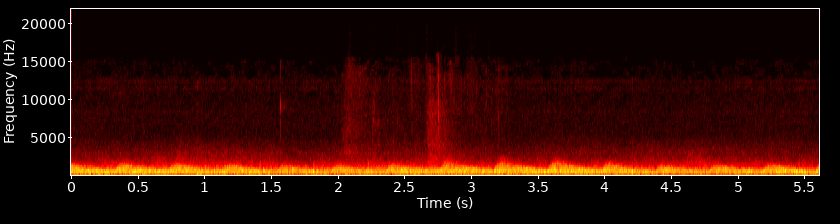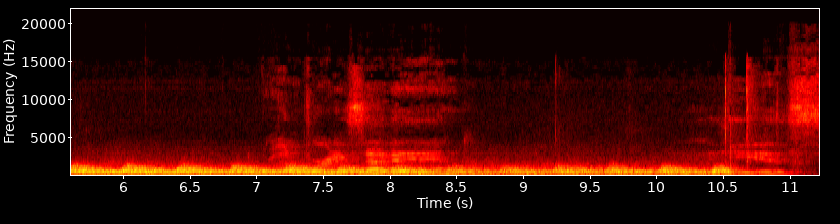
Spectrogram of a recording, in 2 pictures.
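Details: Rapid, regular whooshing pulses at about 140 a minute over a steady hiss: a fetal heartbeat heard by Doppler at about 31 weeks of pregnancy, near the third trimester.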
